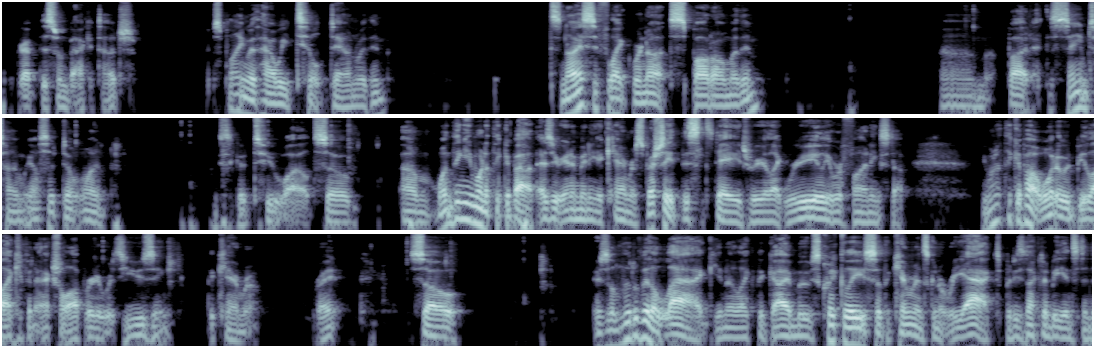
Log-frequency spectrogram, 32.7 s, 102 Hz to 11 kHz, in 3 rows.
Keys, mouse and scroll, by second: 1.2 click, 8.9 click, 9.4 click, 10.0 r, 11.9 g, 12.9 r, 13.9 click, 14.3 shift+middle click, 14.8 s, 16.8 click, 21.9 shift+middle click, 22.6 click, 23.3 g, 25.9 shift+middle click, 26.8 click, 27.0 g, 28.7 click.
